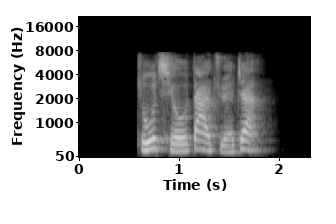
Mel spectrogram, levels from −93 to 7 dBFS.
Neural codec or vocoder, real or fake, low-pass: none; real; 7.2 kHz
